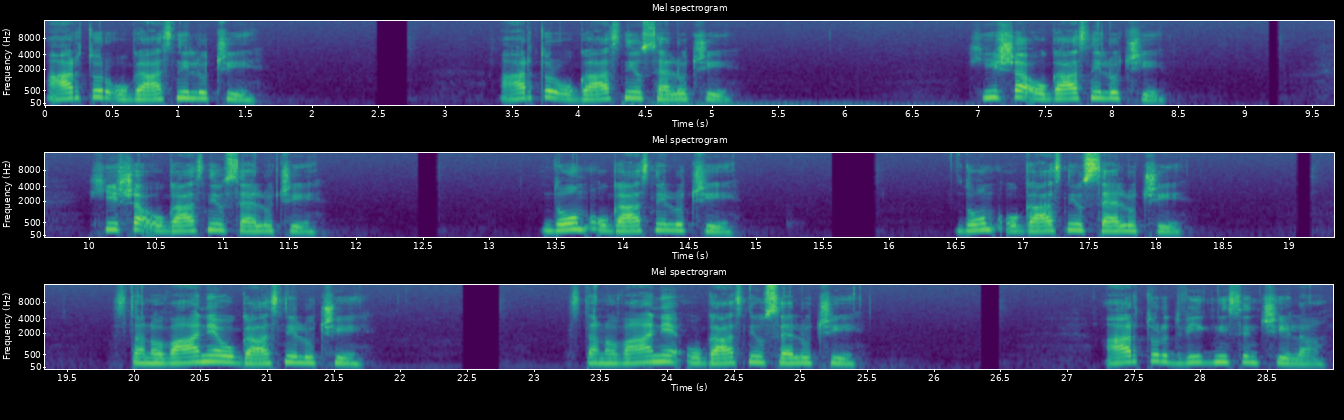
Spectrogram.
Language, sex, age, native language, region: Slovenian, female, 30-49, Slovenian, Southeast Slovenia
